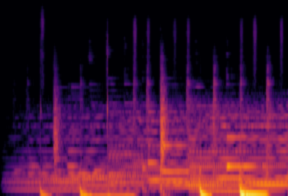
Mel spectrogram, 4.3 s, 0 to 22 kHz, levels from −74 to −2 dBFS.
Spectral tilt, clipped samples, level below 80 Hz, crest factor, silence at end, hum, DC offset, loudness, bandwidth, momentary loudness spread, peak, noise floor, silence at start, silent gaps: -7.5 dB/octave; under 0.1%; -22 dBFS; 16 dB; 0 s; none; under 0.1%; -22 LUFS; 14 kHz; 16 LU; -4 dBFS; -42 dBFS; 0.2 s; none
